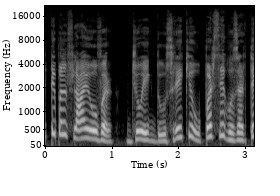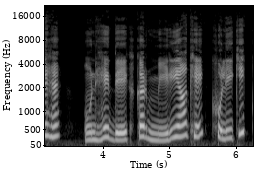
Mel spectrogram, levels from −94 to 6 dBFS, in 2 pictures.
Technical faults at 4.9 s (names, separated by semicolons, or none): none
